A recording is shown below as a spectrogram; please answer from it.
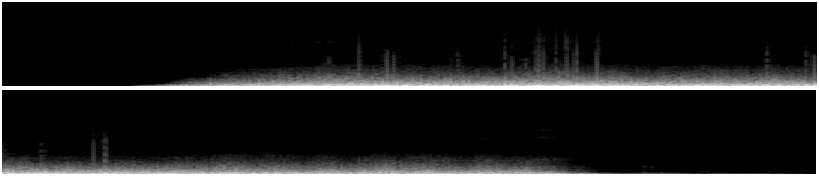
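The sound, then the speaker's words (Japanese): A single long breath is blown into the listener's right ear to close an ASMR ear-cleaning session. It is a loud, steady, airy rush lasting about four seconds before it fades out quickly. “最後に吐息を吹きかけまして、”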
